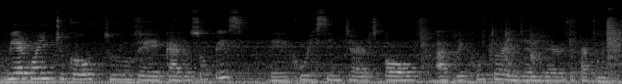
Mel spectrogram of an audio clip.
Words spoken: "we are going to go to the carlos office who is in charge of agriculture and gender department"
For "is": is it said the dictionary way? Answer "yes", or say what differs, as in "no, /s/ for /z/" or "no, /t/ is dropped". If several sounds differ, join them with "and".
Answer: no, /s/ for /z/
